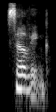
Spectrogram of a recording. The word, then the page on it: serving: Indian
